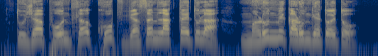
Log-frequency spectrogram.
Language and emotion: Marathi, angry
